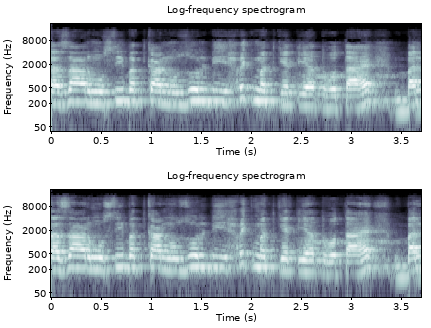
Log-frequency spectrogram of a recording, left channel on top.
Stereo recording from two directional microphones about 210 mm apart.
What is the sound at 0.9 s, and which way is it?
Speech, 25° right (ahead or behind).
